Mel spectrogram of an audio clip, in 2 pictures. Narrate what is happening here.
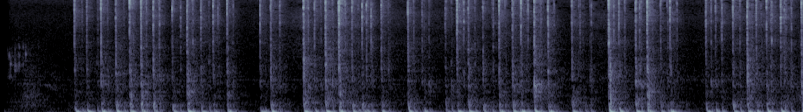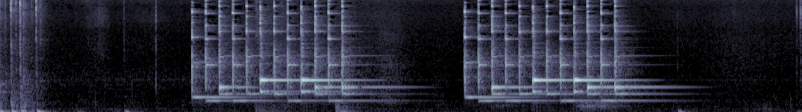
I was sitting at a desk in the library and typing on a keyboard. While I was typing, my phone started ringing nearby.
